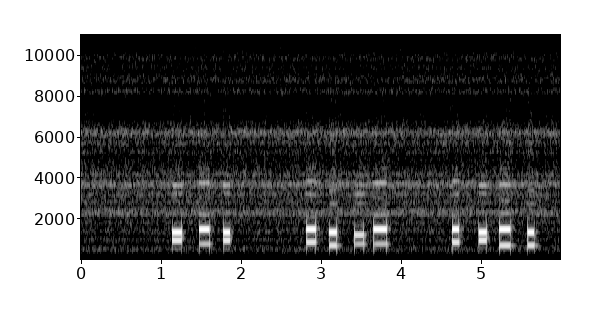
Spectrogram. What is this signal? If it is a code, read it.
DTMF, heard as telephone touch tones, dialled by hand, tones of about 120 ms. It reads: 060 9246 9032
